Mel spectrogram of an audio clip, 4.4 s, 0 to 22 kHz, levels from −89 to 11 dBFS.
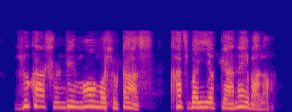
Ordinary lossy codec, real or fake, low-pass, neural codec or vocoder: MP3, 48 kbps; fake; 7.2 kHz; codec, 44.1 kHz, 2.6 kbps, SNAC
